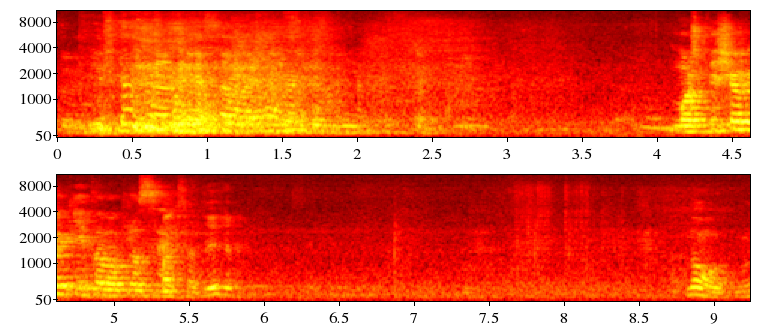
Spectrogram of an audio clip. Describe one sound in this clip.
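A young man speaks into a microphone over loudspeakers in an echoing hall, pausing between phrases.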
